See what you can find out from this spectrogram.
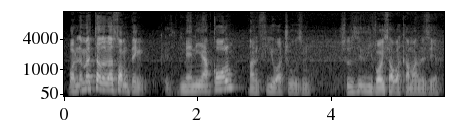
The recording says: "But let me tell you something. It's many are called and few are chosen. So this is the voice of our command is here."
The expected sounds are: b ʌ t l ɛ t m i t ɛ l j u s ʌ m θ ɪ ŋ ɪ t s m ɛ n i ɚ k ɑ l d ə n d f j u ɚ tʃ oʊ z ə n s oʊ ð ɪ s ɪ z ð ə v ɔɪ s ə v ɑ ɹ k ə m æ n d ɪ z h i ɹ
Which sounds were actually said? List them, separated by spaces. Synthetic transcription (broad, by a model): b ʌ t l ɛ t m i t ɛ l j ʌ s ʌ m θ ɪ ŋ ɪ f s m ɛ n i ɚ k ɑ l ə n f j u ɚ tʃ oʊ z ə n s oʊ ð ɪ s ɪ z ð ə v ɔɪ s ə w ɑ k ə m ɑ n ɪ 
